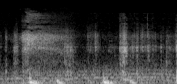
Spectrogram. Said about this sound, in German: Ist das tatsächlich Herzschlag oder ist das was anderes? Es ist tatsächlich Herzschlag.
